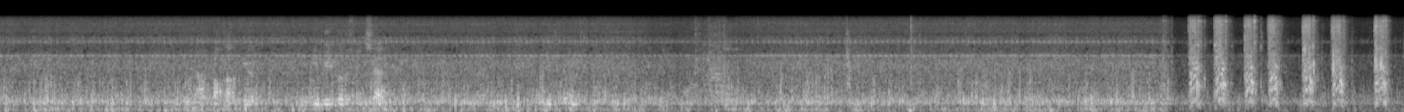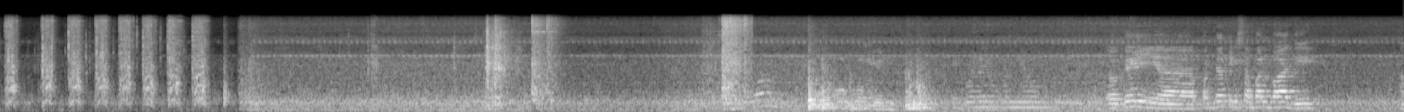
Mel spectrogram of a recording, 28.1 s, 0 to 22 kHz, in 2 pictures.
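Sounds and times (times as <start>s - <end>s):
steady hum with high whine: 0.0s - 28.0s
sharp clicks: 11.7s - 16.2s.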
